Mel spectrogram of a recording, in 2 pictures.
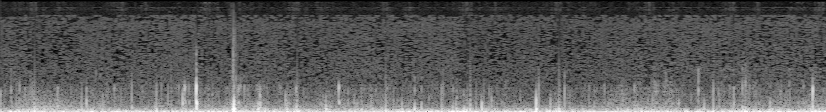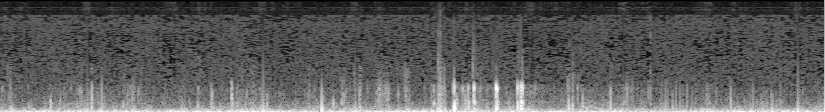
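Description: Deep, continuous rumbling with irregular gurgles and pops, typical of stomach growling from gas and fluid moving through the gut.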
